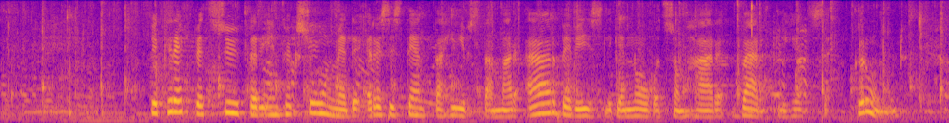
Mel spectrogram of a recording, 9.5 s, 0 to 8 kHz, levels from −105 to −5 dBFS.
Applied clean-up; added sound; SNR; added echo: none; Livestock, farm animals, working animals; 13 dB; none.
